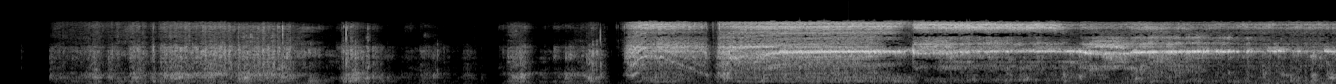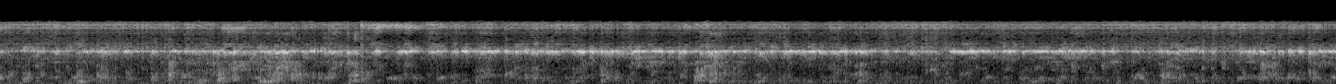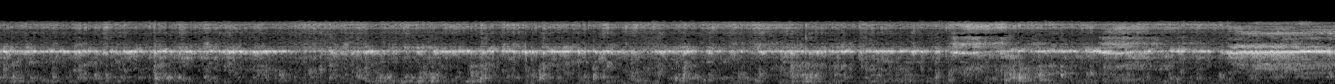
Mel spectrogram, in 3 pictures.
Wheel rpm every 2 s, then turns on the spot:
20, 20, 20, 70, 220, 230, 230, 230, 230, 230, 240, 230, 230, 230, 230, 230, 240, 230, 230, 230.
0-6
